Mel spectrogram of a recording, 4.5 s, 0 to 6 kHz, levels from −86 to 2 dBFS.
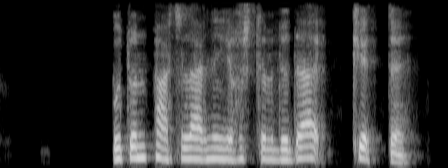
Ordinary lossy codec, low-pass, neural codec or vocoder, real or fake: AAC, 24 kbps; 5.4 kHz; codec, 16 kHz, 4 kbps, FunCodec, trained on Chinese and English, 50 frames a second; fake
